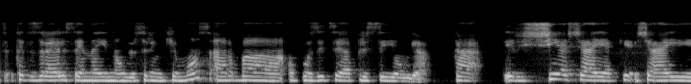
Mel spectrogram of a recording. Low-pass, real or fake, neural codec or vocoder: 7.2 kHz; real; none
